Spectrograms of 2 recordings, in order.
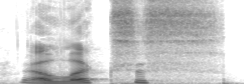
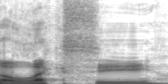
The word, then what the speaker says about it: Aleksey: Yeah, it's Alexei, like A-L-E-K-S-E-Y, Alexei.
